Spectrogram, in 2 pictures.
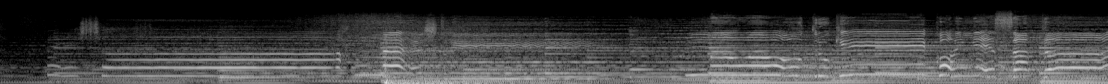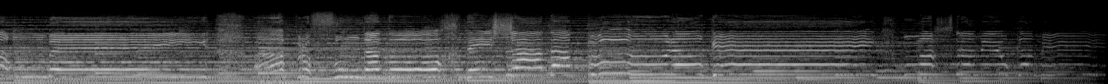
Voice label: Casamento Amiga Evangelica Masculino; Temas Evangelicos

